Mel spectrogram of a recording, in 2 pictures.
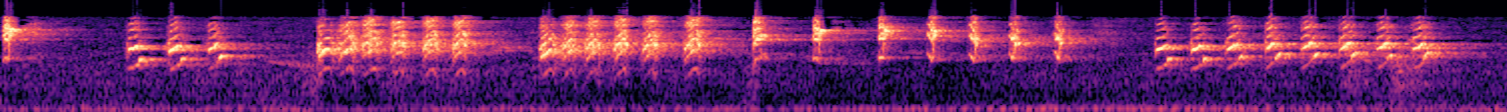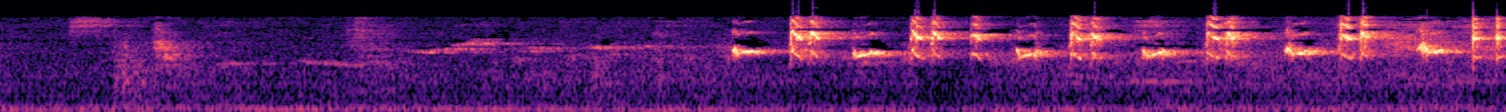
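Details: Long-tailed shrike singing vigorously, copying sparrow squabbles and Tengkek Buto calls: dense rattling chatter bursts, a thin whistled glide midway, then fast, high, repeated chip notes, over a low droning background.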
